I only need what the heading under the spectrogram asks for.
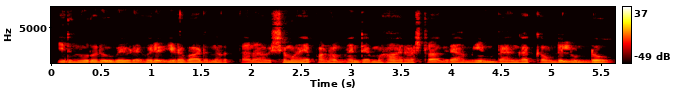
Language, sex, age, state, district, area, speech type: Malayalam, male, 18-30, Kerala, Thrissur, urban, read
